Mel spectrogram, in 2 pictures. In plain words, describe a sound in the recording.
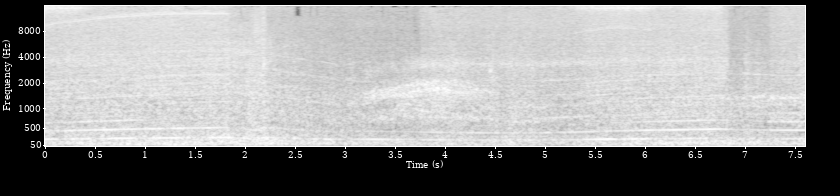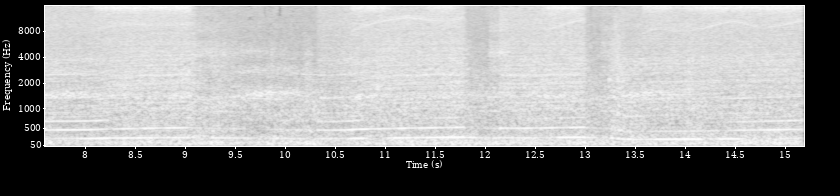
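A racing car engine drones loudly, its pitch climbing and then dropping sharply at each gear change.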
